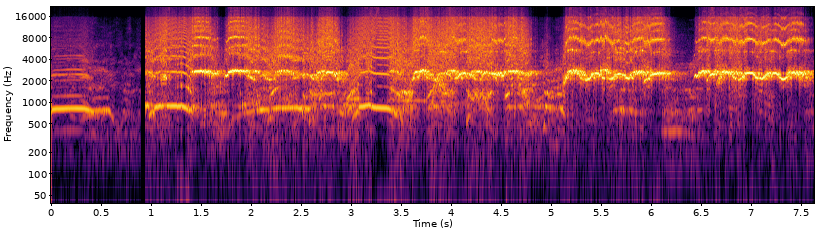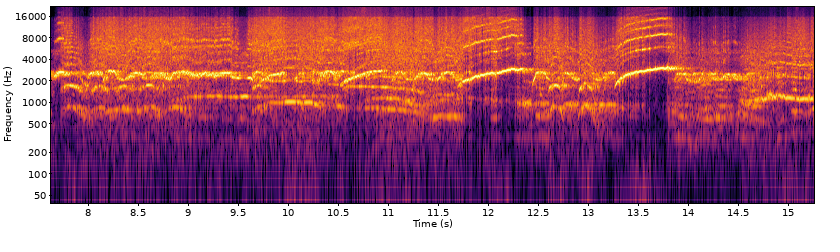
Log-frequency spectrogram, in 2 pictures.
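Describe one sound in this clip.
Young men whistle and shout close by.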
